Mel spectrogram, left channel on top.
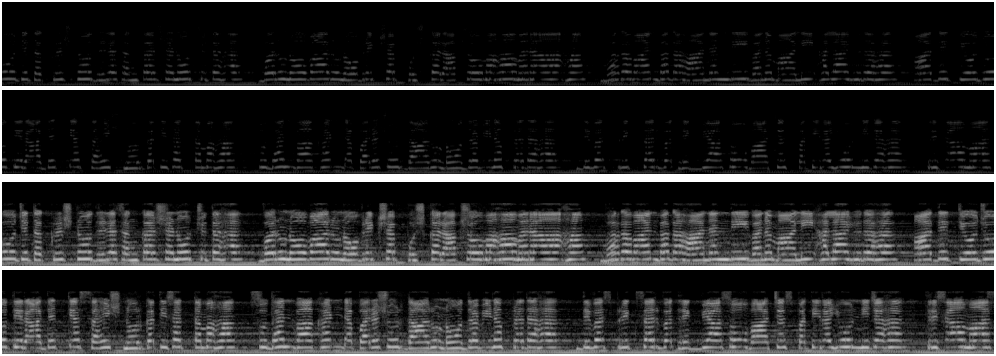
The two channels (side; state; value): left; quieter; 28.2 dB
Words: कृष्णो दृढ संकर्षणोच्युतः वरुणो वारुणो वृक्ष पुष्कराक्षो महामनाः भगवान् भगहानन्दी वनमाली हलायुधः आदित्यो ज्योतिरादित्य सहिष्णुर्गति सत्तमः सुधन्वाखण्ड परशुर्दारुणो द्रविणप्रदः दिवस्पृक् सर्वदृग्व्यासो वाचस्पतिरयोन्निजः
